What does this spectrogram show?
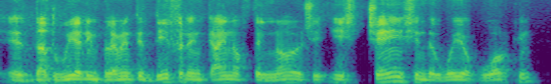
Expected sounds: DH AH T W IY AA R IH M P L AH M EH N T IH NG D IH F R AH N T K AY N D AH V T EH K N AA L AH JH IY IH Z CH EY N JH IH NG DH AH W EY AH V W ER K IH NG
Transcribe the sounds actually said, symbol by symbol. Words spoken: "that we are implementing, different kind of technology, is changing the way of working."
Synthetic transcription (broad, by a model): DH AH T W IY AA R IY M P L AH M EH N T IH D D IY F R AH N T K AY N D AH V T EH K N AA L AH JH IY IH S CH EY N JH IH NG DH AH W EY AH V W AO K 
